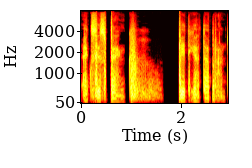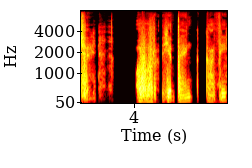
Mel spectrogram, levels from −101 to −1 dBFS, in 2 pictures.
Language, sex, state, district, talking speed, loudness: Hindi, male, Uttar Pradesh, Gorakhpur, 100 wpm, -15 LUFS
